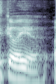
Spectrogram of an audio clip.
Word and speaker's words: Gojo: And it is Gojo. – It is Goyo.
